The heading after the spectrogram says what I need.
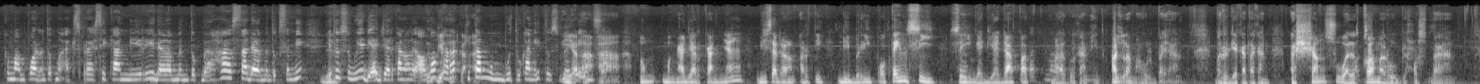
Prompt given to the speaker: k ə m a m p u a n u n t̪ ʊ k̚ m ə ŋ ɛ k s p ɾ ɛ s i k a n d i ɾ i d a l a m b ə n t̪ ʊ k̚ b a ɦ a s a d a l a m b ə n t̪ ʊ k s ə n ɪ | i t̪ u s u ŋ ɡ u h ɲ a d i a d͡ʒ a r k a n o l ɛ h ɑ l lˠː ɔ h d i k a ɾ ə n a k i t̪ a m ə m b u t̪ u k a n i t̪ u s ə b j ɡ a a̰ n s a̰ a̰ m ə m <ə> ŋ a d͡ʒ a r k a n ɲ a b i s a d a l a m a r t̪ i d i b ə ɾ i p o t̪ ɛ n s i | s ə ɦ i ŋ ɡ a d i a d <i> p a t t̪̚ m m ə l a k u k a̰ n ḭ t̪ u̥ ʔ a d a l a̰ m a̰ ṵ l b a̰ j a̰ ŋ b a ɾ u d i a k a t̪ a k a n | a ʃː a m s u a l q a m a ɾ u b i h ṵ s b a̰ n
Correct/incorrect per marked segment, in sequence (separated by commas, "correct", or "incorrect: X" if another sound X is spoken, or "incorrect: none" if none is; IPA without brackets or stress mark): correct, incorrect: a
